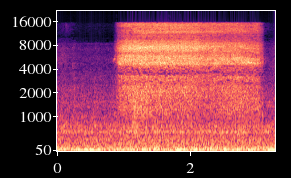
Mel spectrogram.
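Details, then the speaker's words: Generator with surging idle, carburetor removed: blowing through the passages with both pinched gives a steady airy hiss of about two seconds coming through the primary jet; air passage clear. "if you pinch both of these and you blow you should hear it coming through the primary jet inside the carburetor"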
